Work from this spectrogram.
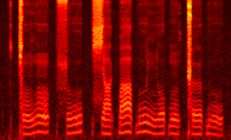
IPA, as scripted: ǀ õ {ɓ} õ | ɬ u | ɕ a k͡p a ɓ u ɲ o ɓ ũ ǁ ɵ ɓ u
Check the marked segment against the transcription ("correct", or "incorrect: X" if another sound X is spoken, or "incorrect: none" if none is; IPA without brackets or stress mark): incorrect: ɡ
